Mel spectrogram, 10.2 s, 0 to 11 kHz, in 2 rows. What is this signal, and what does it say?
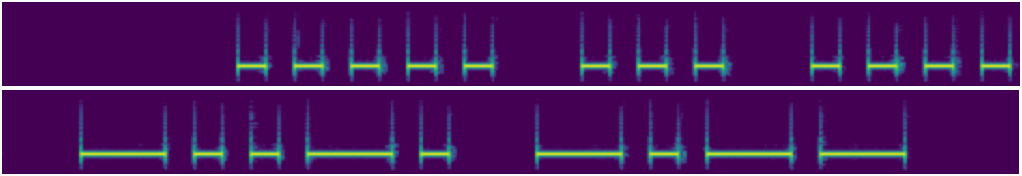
Morse code, heard as a keyed tone, about 8 wpm, 800 Hz. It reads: 5SH/Y
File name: LEZIONI / 10 SIGNS / 10A SLASH 8wpm 3452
